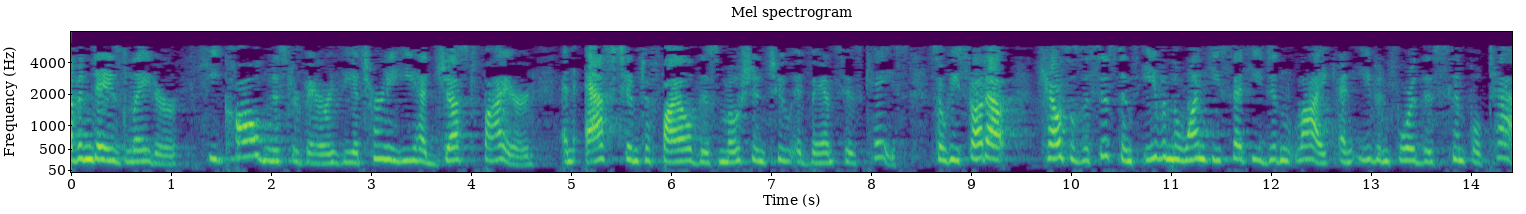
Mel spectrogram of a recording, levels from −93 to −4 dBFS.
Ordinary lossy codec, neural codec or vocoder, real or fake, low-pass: MP3, 24 kbps; none; real; 7.2 kHz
